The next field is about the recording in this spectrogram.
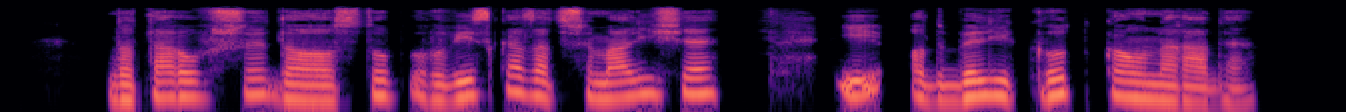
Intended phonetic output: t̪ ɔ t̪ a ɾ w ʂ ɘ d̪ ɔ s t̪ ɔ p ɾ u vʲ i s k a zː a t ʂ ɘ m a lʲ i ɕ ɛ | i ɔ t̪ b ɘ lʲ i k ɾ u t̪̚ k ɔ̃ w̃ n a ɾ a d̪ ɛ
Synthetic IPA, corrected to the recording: d̪ ɔ t̪ a ɾ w ʂ ɘ d̪ ɔ s t̪ u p ɾ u vʲ i s k a z a t ʂ ɘ m a lʲ i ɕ ɛ | i ɔ d̪ b ɘ lʲ i k ɾ u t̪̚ k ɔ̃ w̃ n a ɾ a d̪ ɛ

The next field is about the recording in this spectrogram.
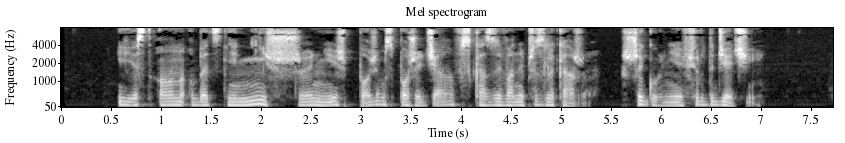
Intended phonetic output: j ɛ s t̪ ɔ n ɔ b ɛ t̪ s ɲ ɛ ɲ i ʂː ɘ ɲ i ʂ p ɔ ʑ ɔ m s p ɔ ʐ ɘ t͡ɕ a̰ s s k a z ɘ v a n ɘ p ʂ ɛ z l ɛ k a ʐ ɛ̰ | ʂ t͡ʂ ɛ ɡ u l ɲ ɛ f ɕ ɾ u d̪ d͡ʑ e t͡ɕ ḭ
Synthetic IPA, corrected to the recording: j ɛ s t̪ ɔ n ɔ b ɛ t̪ s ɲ ɛ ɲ i ʂː ɘ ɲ i ʂ p ɔ ʑ ɔ m s p ɔ ʐ ɘ t͡ɕ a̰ f s k a z ɘ v a n ɘ p ʂ ɛ z l ɛ k a ʐ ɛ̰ | ʂ t͡ʂ ɛ ɡ u l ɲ ɛ f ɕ ɾ u d̪ d͡ʑ e t͡ɕ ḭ

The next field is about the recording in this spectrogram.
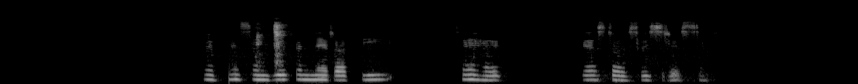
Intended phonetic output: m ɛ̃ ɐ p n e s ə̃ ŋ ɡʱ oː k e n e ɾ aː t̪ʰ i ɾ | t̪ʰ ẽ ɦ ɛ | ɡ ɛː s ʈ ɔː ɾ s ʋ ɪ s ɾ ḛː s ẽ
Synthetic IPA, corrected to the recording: m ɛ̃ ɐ p n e s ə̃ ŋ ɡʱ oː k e n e ɾ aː t̪ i | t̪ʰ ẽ ɦ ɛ | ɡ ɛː s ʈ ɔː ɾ s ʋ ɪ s ɾ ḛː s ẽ

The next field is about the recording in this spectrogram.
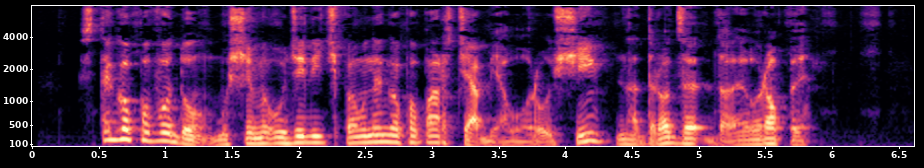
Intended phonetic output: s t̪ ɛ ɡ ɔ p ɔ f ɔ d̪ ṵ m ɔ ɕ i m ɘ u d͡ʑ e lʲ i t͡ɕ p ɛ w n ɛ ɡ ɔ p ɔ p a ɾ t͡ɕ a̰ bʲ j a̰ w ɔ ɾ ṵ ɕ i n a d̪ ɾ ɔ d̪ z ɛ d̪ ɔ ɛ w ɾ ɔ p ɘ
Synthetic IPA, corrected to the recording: s t̪ ɛ ɡ ɔ p ɔ v ɔ d̪ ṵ m u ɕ i m ɘ u d͡ʑ e lʲ i t͡ɕ p ɛ w n ɛ ɡ ɔ p ɔ p a ɾ t͡ɕ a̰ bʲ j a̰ w ɔ ɾ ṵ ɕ i n a d̪ ɾ ɔ d̪ z ɛ d̪ ɔ ɛ w ɾ ɔ p ɘ

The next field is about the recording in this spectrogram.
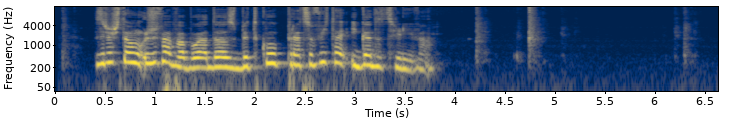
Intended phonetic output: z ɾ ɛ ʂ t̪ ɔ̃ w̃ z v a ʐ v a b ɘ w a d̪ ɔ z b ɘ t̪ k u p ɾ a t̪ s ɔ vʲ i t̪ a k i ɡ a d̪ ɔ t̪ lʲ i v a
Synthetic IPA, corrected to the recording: z ɾ ɛ ʂ t̪ ɔ̃ w̃ ʐ v a v a b ɘ w a d̪ ɔ z b ɘ t̪ k u p ɾ a t̪ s ɔ vʲ i t̪ a ʔ i ɡ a d̪ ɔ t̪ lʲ i v a

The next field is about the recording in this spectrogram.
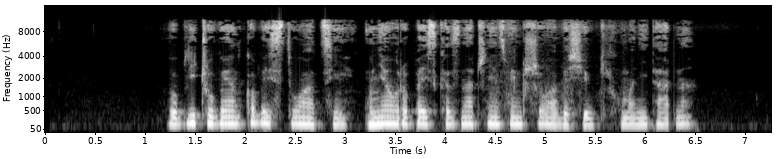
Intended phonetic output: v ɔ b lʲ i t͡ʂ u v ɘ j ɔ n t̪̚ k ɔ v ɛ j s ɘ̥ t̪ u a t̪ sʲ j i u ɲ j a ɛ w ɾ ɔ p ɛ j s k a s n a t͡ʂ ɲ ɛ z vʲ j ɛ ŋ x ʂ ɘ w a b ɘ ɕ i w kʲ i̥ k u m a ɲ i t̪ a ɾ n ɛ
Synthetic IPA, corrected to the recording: v ɔ b lʲ i t͡ʂ u v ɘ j ɔ n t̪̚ k ɔ v ɛ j s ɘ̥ t̪ u a t̪ sʲ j i u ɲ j a ɛ w ɾ ɔ p ɛ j s k a z n a t͡ʂ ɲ ɛ z vʲ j ɛ ŋ k ʂ ɘ w a v ɘ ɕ i w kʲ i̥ x u m a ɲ i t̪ a ɾ n ɛ

